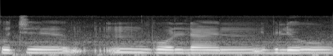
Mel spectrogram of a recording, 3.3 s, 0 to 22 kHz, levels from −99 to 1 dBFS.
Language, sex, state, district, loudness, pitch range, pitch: Hindi, female, Uttar Pradesh, Ghazipur, -20 LUFS, 175-185 Hz, 180 Hz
